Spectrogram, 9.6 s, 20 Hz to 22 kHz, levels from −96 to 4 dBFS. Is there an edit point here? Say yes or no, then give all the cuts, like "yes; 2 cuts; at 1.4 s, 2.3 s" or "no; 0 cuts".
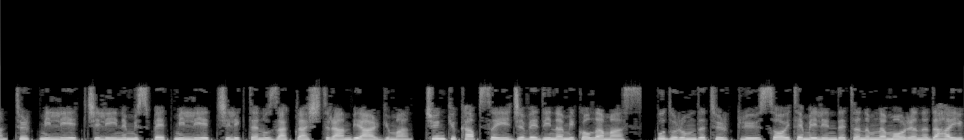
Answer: yes; 2 cuts; at 4.2 s, 6.5 s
